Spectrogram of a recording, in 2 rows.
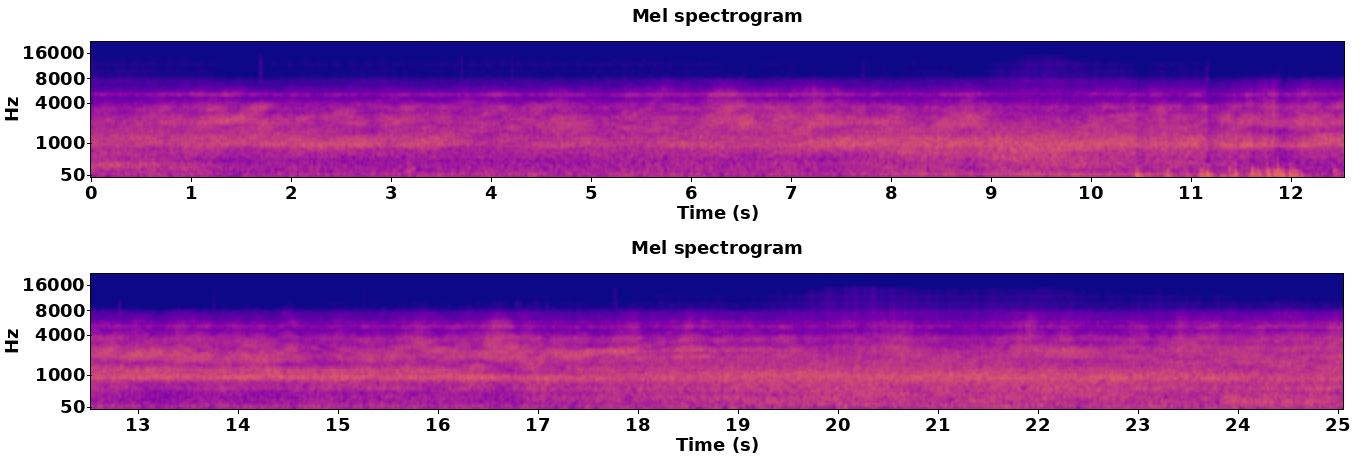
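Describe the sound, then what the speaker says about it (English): A Eurofighter Typhoon FGR4 jet slowing down near RAF Coningsby, a steady, loud, broad engine roar that holds without a break, with no talk over it. "just allowing aerodynamics and drag to do its thing to slow down the aircraft."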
